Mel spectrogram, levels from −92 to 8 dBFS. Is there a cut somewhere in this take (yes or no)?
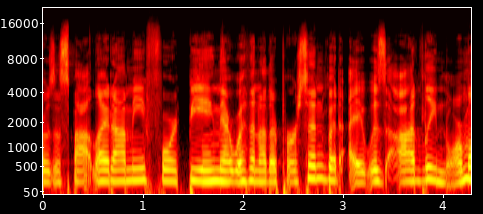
yes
